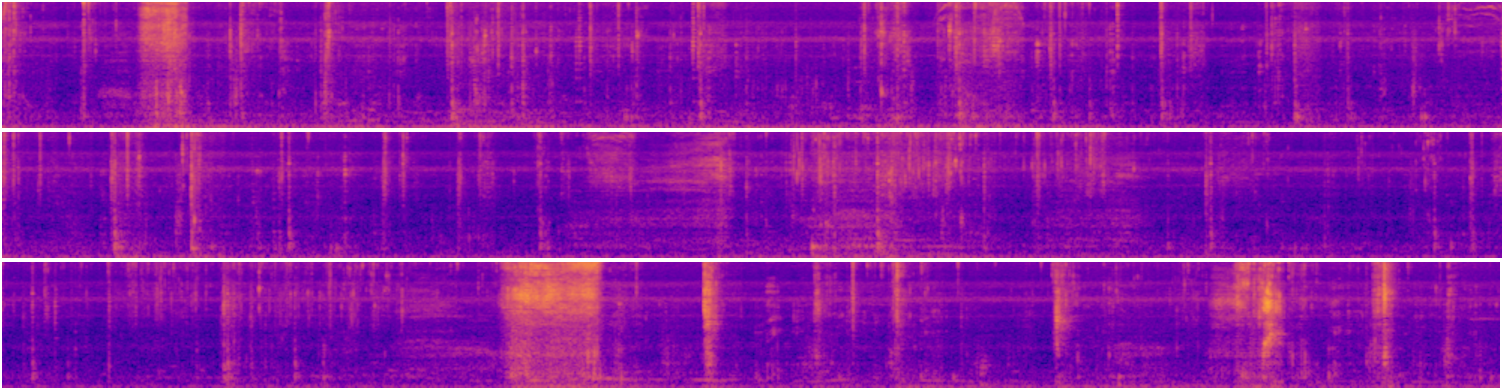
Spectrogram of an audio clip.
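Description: Close-up chewing and wet mouth sounds of someone eating rice and chicken curry by hand, with scattered small clicks and smacks. There is a louder burst about three quarters of the way through.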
